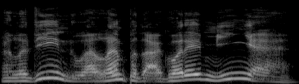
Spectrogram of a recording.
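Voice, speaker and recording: A man's voice: fairly high pitch, sing-song, unhurried, vocal fry, heavily acted. A man voicing a scheming, blustering frog vizier in a cartoon dub, with a European Portuguese accent. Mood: gloating.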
